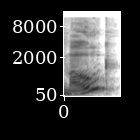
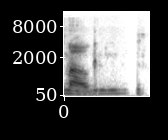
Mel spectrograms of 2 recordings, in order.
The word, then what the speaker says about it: Moog: yeah moo moo Mo yes it's it's it's pronounced Moog yeah yeah get the out of here it's it's Moog yeah Bob Moog uh the Moog Factory and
